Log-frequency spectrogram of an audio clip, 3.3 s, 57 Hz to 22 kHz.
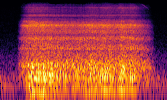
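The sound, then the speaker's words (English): A deep breath drawn during a guided breathing exercise: one long, airy, hissing breath lasting about two and a half seconds, soft and steady, with no voices over it. “I would like you to start by taking 5 deep breaths with me.”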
